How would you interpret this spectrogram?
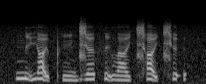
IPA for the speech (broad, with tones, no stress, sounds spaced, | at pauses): n ḭ˦˨ j a̰˦˨ ɪ̯ pʰ ĩ˨ d͡ʑ ɛ˦ θ ḭ˦˨ l a˨ ɪ̯ t͡ɕʰ a̰˦˨ ɪ̯ t͡ɕʰ ɪ˦ ʔ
